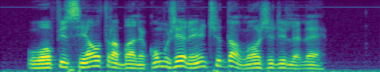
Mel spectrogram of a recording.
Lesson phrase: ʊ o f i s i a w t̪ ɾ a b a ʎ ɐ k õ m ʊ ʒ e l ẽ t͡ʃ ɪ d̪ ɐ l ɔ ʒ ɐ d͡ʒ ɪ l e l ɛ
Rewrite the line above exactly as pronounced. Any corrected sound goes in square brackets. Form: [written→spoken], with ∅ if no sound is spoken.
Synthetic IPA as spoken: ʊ o f i s i a w t̪ ɾ a b a ʎ ɐ k õ m ʊ ʒ e [l→ɾ] ẽ t͡ʃ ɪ d̪ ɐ l ɔ ʒ ɐ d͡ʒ ɪ l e l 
